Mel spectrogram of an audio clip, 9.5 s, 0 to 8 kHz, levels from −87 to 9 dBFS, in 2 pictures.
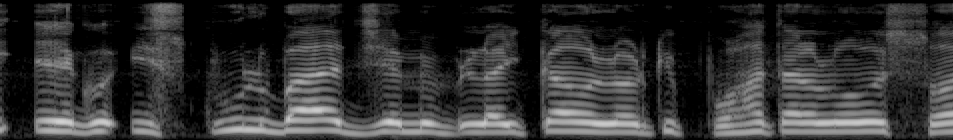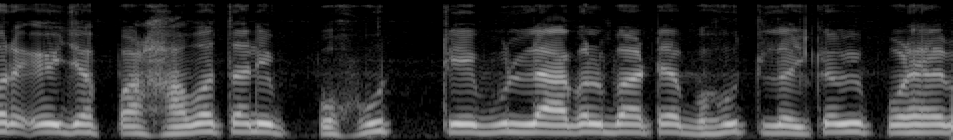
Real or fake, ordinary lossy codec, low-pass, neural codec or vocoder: real; none; 7.2 kHz; none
